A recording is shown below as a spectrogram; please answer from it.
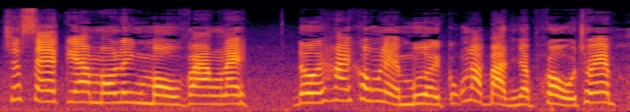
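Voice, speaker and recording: A woman's voice: very high voice, a little fast, bright, forceful tone. A woman with a Northern Vietnamese accent livestreaming from a used car lot, chattily rattling off car features and prices. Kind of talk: livestream sales pitch.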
